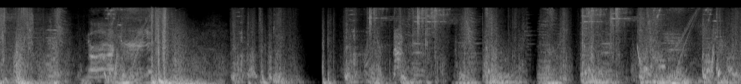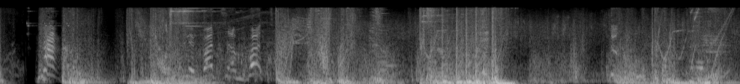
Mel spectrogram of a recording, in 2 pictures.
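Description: Cartoon fighters land sharp blows with whooshing swings.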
